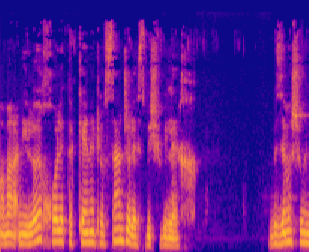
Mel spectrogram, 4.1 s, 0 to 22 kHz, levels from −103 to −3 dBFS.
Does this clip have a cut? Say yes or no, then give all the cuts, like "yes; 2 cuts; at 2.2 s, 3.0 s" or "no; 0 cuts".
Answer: no; 0 cuts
